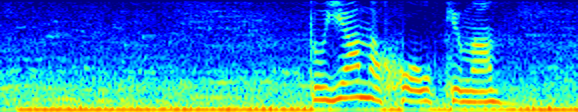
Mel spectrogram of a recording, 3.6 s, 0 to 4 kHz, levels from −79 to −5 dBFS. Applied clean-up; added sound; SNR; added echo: none; none; none; none.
